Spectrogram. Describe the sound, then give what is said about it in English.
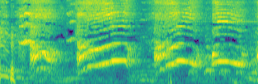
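A voice imitates a crow: four drawn-out, nasal caws in a steady rhythm, each rising then falling in pitch, moderately loud with a slightly whiny, strained tone. “That's not a... The crow.”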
